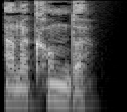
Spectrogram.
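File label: "anaconda", British English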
